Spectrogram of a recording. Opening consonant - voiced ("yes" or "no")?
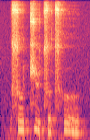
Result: no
